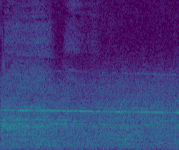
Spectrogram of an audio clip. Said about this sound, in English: Um, here at Citi Field. You know, as we listen to the planes go overhead,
